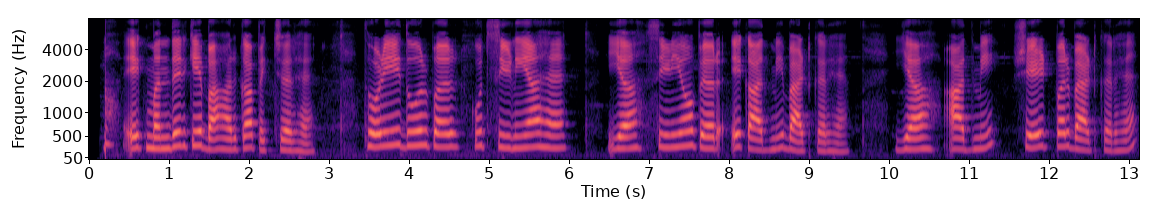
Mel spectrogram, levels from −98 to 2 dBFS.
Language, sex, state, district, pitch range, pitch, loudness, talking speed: Hindi, female, Uttar Pradesh, Hamirpur, 225-280 Hz, 250 Hz, -32 LUFS, 130 wpm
